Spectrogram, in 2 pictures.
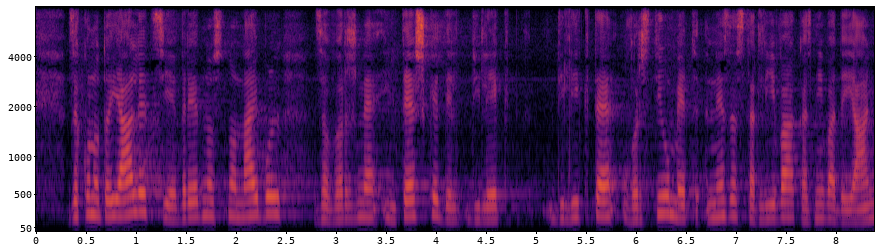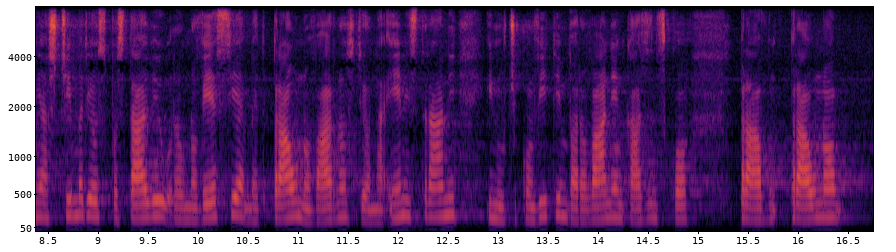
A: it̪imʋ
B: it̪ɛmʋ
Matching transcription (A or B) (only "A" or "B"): A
